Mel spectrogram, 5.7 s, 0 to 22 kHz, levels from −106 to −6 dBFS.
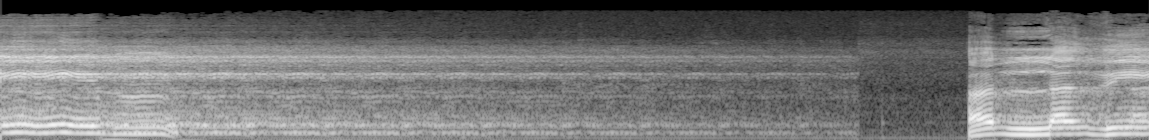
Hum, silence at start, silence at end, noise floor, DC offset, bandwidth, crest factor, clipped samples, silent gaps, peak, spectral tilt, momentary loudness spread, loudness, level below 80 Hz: none; 0 s; 0 s; -51 dBFS; under 0.1%; 15 kHz; 16 dB; under 0.1%; none; -2 dBFS; -4.5 dB/octave; 23 LU; -16 LUFS; -54 dBFS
